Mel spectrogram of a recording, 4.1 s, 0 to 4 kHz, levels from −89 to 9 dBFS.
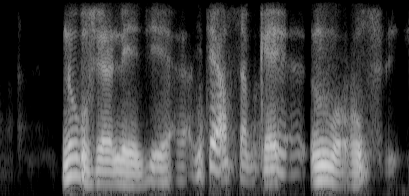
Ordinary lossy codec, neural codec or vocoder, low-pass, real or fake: Opus, 16 kbps; codec, 16 kHz in and 24 kHz out, 0.4 kbps, LongCat-Audio-Codec, four codebook decoder; 3.6 kHz; fake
